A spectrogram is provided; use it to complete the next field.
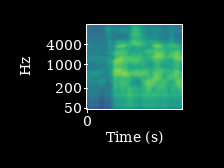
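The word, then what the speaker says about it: fascinated: फैसिनेटेड में भी देखिए सी से पहले यस आया है तो सी साइलेंट रहेगा, सीन।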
